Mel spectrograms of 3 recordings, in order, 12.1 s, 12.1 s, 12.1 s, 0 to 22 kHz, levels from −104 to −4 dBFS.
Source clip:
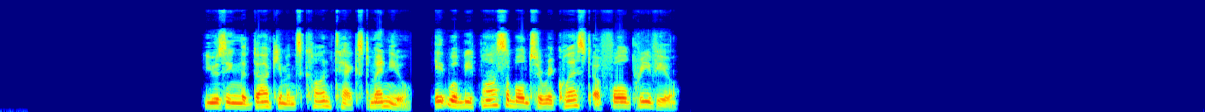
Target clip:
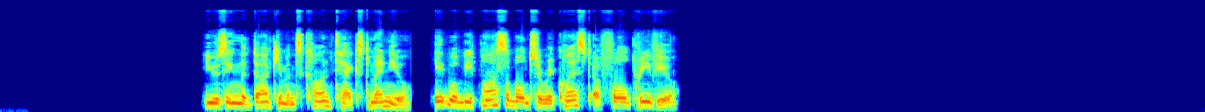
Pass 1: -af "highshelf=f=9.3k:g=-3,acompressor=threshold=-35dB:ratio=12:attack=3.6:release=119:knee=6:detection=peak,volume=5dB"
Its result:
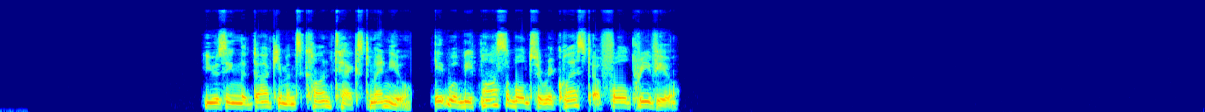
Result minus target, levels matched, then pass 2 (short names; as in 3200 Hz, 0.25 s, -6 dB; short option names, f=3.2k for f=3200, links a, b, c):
compressor: peak gain reduction +8.5 dB
-af "highshelf=f=9.3k:g=-3,acompressor=threshold=-25.5dB:ratio=12:attack=3.6:release=119:knee=6:detection=peak,volume=5dB"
